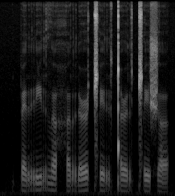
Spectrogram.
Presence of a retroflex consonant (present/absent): absent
